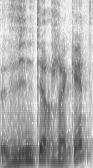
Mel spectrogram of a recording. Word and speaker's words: Winterjacke: On va reprendre notre Winter Jacket. Alors moi, je disais Winter Jacket, mais comment ça se prononce pour de vrai? Die Winterjacke. Die Winterjacke.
